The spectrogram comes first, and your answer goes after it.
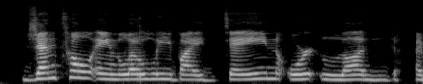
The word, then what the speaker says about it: Ortlund: little crab crawl over to my bookshelf, but it is called Gentle and Lowly by Dane Ortlund. I pronounced his name wrong the first time. So it is spelled Ortlund.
